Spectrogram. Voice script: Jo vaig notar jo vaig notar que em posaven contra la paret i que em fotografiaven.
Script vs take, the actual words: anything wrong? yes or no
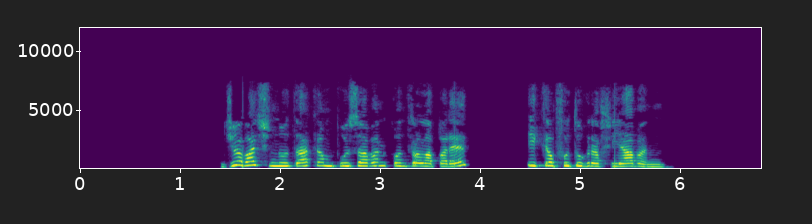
yes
